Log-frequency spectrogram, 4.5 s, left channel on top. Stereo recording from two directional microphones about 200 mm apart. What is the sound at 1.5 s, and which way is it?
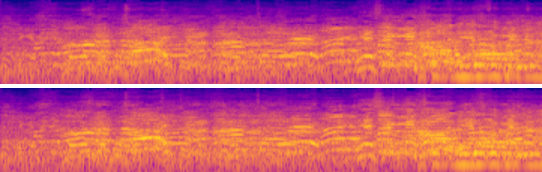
Chatter, 35° right (ahead or behind).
